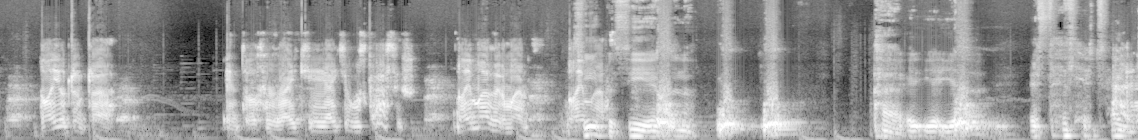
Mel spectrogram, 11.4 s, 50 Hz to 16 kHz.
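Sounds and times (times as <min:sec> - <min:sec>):
dog barking: 0:00.0 - 0:00.5, 0:01.1 - 0:01.5, 0:04.1 - 0:04.6, 0:05.2 - 0:05.8, 0:06.4 - 0:08.2, 0:09.5 - 0:10.2
speech: 0:00.5 - 0:01.3, 0:02.2 - 0:07.8, 0:08.8 - 0:11.3.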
